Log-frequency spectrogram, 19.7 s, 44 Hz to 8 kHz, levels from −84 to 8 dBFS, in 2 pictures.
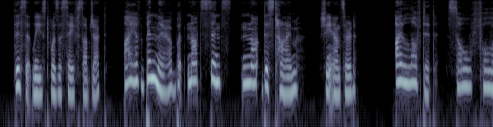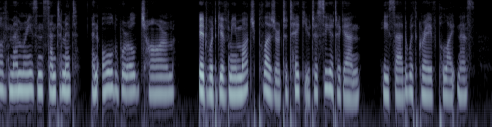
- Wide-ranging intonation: No, average, 4.2 semitones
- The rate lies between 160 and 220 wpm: No, average, 150 wpm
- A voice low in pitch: No, medium, 185 Hz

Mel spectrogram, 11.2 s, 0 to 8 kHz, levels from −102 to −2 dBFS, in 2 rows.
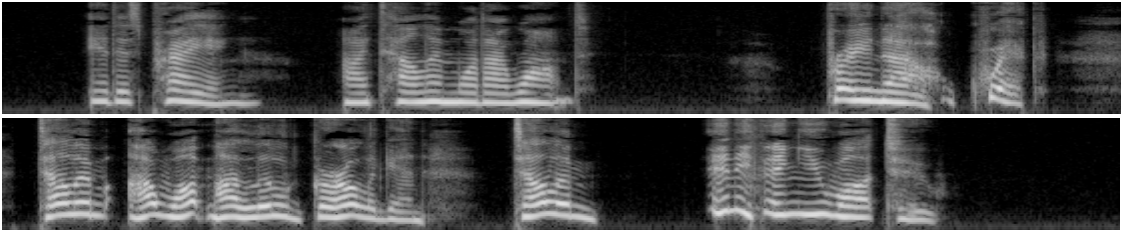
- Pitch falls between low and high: No, high, 240 Hz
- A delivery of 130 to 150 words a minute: Yes, average, 140 wpm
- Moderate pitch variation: Yes, average, 4.1 semitones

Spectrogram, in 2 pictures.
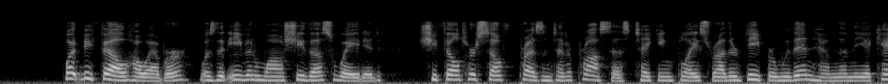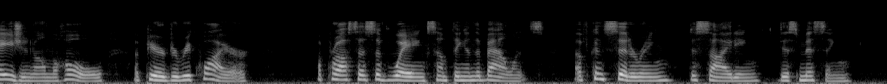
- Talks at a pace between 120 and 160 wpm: Yes, average, 150 wpm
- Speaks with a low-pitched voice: No, high, 190 Hz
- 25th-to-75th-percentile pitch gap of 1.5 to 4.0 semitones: Yes, average, 3.4 semitones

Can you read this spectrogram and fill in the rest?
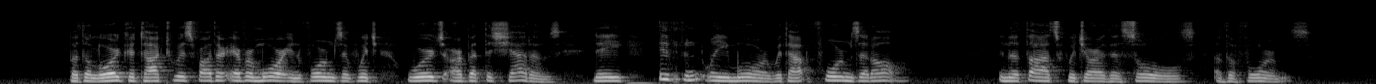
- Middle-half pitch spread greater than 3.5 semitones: No, narrow, 2.5 semitones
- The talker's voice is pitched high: No, medium, 160 Hz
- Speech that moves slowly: No, average, 155 wpm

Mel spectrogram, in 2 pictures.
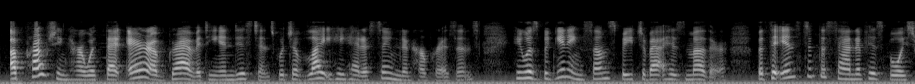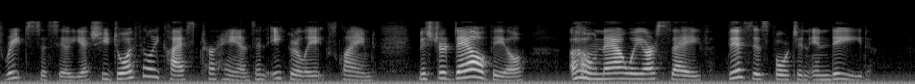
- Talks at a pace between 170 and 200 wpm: Yes, average, 180 wpm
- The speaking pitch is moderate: No, high, 225 Hz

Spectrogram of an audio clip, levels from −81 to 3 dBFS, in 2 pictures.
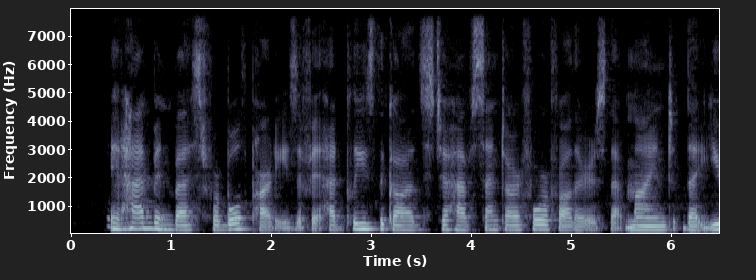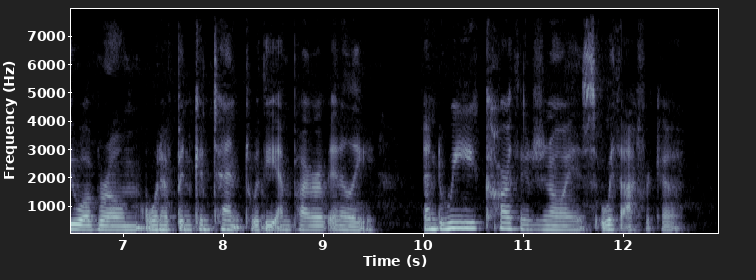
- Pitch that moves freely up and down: No, average, 3.1 semitones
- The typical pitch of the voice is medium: Yes, medium, 160 Hz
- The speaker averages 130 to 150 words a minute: No, average, 185 wpm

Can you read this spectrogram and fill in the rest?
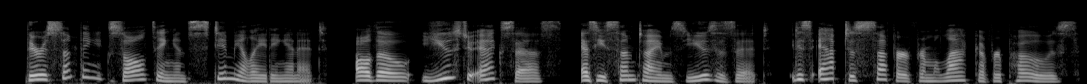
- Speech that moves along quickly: No, average, 145 wpm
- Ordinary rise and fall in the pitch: No, wide, 6.8 semitones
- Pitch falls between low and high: Yes, medium, 180 Hz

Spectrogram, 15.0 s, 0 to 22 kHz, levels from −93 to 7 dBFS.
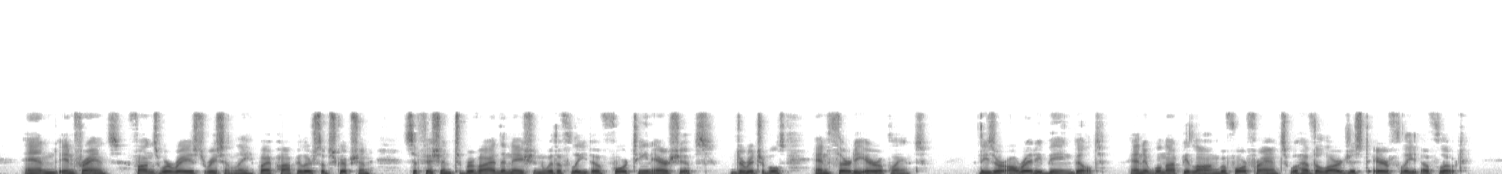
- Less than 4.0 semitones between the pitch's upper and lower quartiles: Yes, average, 3.3 semitones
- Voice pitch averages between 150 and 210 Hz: No, low, 110 Hz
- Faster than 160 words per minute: Yes, average, 180 wpm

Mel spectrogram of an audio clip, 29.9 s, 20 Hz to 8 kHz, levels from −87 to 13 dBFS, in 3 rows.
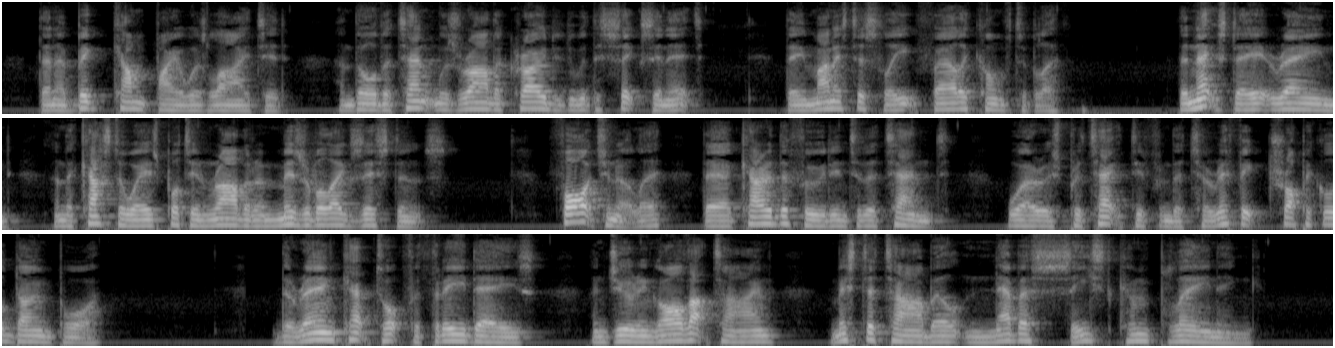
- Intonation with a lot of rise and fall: No, average, 3.5 semitones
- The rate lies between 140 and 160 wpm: Yes, average, 145 wpm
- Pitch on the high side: No, low, 110 Hz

